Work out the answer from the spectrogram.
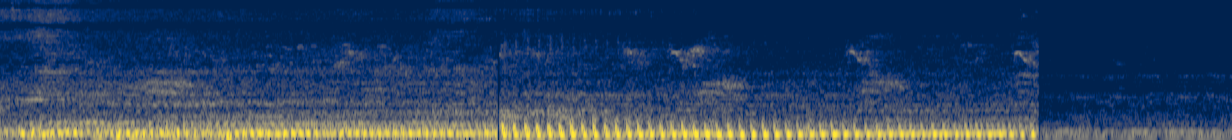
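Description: Toyota Corolla's engine running at idle, a steady low pulsing hum that grows a little louder about halfway through, then cuts off abruptly; after it, faint outdoor ambience with a few bird chirps.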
